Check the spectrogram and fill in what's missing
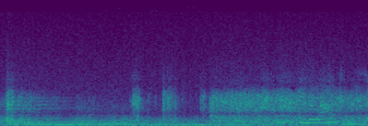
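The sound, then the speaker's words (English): The shutter of an open window bangs back and forth irregularly, a few hollow knocks over a steady wash of rain, with faint vocal sounds in the background. “The window is open, and the shutter is banging back and forth.”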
